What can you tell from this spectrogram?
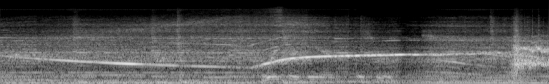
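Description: Emergency vehicle siren wailing: one slow falling sweep, then it rises and holds high, over steady road rumble. A sharp knock sounds about five seconds in.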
